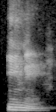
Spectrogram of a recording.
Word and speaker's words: Ini: but I decided to use the short form, Ini. It is pronounced I N I.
